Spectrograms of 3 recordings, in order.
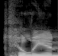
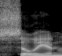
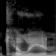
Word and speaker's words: Cillian: And last but not least, we have Cillian Murphy, who I thought his name was pronounced Silian Murphy for the longest time until he was in Oppenheimer or something.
